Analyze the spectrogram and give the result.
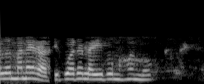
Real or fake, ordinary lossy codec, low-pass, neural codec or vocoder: fake; MP3, 16 kbps; 3.6 kHz; codec, 16 kHz, 4 kbps, X-Codec, HuBERT features, trained on general audio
